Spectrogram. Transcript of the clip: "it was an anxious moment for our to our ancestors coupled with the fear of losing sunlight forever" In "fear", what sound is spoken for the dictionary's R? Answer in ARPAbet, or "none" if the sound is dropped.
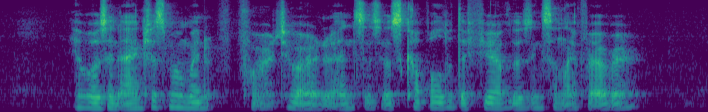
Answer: R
